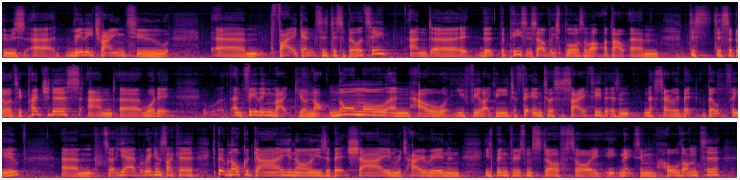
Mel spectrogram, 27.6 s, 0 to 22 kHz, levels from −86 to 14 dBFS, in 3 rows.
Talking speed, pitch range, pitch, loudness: 195 wpm, 125-150 Hz, 140 Hz, -25 LUFS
